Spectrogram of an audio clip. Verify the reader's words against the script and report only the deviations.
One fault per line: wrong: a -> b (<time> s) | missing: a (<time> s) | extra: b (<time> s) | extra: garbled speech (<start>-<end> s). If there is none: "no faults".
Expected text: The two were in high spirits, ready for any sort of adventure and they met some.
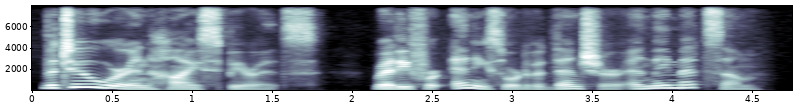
no faults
